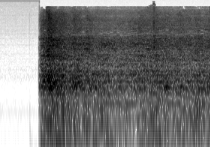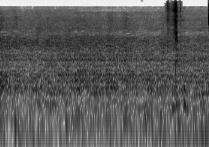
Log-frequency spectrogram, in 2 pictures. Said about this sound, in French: Il s'agit, je le reconnais très bien formellement, c'est le métro de Tokyo. Absolument.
